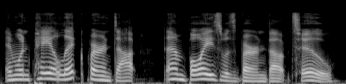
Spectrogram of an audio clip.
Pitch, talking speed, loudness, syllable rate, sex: 190 Hz, 210 wpm, -18 LUFS, 4.7 syllables/s, female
